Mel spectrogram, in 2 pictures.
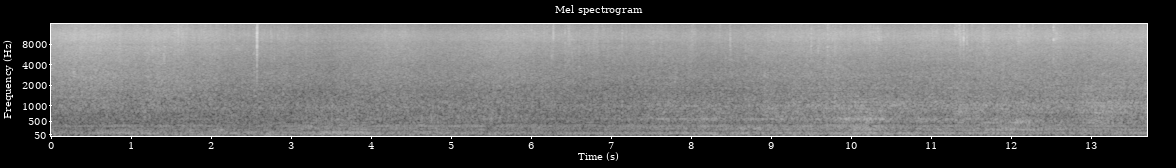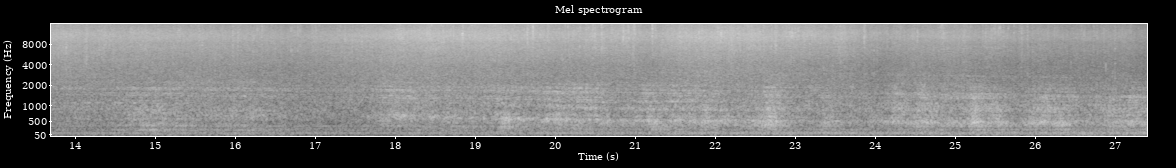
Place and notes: Leeuw-Saint-Pierre, Belgique - Wind in the reeds
The wind in the reeds and a small barge arriving in the sluice (Ruisbroeck sluis).
Sint-Pieters-Leeuw, Belgium, 13 August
